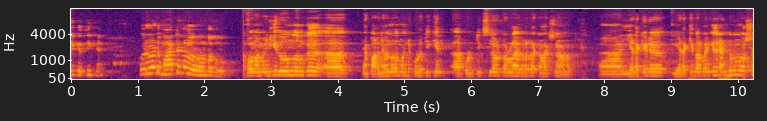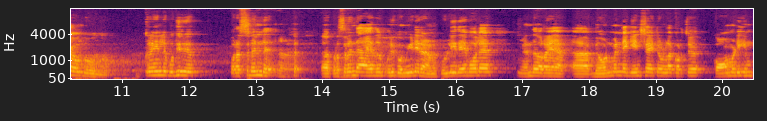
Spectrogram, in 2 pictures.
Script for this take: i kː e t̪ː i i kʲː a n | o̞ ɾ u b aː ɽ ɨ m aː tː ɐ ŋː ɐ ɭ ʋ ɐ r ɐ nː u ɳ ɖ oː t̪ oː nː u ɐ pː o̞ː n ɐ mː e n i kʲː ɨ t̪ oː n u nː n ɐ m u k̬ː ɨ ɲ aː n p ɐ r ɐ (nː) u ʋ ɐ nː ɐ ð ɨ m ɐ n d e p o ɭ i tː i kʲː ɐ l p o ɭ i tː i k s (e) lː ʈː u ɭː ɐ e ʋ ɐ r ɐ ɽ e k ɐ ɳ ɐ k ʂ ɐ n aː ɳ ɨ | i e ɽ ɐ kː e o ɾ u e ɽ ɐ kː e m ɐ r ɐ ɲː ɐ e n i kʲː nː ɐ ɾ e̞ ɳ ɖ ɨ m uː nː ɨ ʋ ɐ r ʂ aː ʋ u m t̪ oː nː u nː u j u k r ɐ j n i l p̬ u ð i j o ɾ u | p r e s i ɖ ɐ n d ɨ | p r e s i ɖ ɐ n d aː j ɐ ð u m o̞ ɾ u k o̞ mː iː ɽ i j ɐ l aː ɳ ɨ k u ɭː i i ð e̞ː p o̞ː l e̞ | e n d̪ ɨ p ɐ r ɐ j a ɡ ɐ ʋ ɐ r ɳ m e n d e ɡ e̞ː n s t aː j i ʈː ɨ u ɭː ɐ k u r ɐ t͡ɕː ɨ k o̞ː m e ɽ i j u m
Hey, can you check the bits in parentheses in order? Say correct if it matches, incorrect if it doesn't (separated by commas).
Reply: incorrect, incorrect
